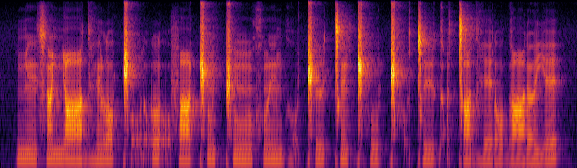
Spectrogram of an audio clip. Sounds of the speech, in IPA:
ɲ ĩː s ɑ̃ ɲ ɑː dʱ ẽ l ɔ ǁ ɔ̰ ɾ ɔ̰ l ɔ̰ f ɑː ǁ ũ ǁ ũː χʷ ĩː bʱ ɔ̰ ǁ ʉ ǀ ẽ ǁʰ u ǁʰ ɔ̰ ǀ y ɡ ɑ̰ ǀ ɑ dʱ eː ɾ ɔ ɡ ɑː ɾ œ j e

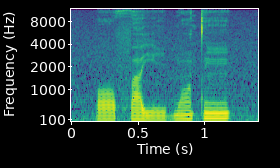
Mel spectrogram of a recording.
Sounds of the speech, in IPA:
ɔ˨ f a˨ j i˨ b ɔ̃˧ t ĩ˦

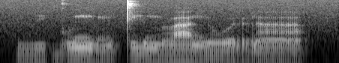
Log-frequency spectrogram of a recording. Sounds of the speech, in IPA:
β i˨ ɡ u˦ ɲ ʊ˨ m t i˦˨ m β a˦˨ n β ʊ˨˦ r ã˨

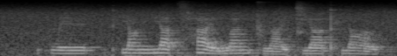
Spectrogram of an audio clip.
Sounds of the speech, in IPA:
f w e˦ ɪ̯ | pʰ j ɑ˦ ŋ m j ä˥˨ t͡sʰ a˥˨ ɪ̯ l w a˦ n ʈ͡ʂ w a˨˩ ɪ̯ t͡ɕ j ä˦ pʰ j ɑ˥˨ ʊ̯

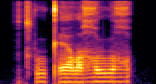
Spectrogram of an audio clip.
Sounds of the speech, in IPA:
t͡sʼ u kʼ ɛː lˠ ə ʁ u ʁ

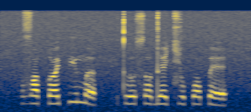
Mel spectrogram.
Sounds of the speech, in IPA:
zˤ e qʷ e pʲ ɨ m ɐ | t l o s ɔ d ɛ t͡ɕ o p ɔ p ɛ

